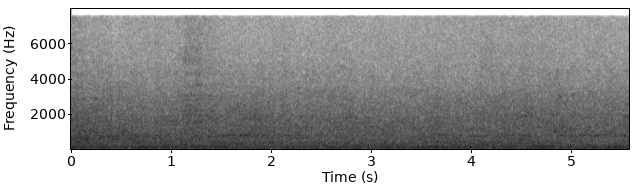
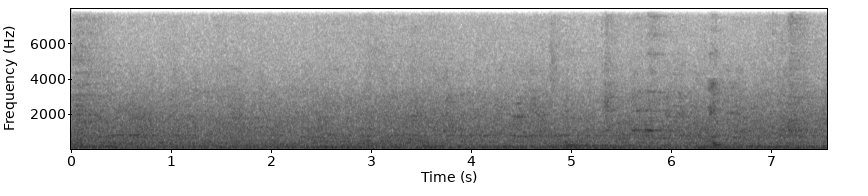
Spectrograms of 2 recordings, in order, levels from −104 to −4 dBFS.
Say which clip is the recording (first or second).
second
